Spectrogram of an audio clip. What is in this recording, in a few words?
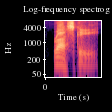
"Russki", American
